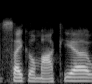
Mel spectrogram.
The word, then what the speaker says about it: Psychomachia: I have my channel is called Psychomachia, which is spelled psycho like with a P, you know, like the Greek psychomachia, Machia.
